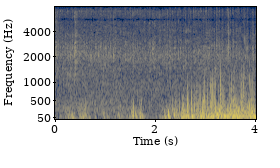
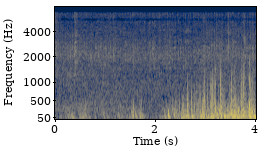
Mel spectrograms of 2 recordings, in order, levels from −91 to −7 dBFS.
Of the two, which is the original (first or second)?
first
